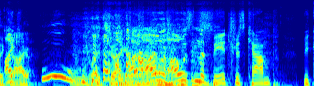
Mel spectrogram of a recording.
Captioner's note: laughs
